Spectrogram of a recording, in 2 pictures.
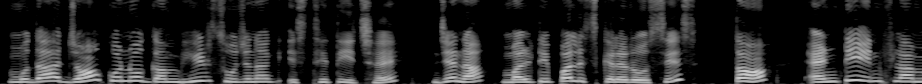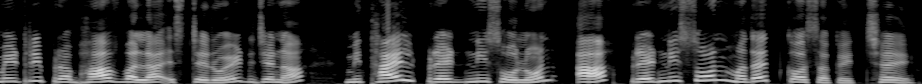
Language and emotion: Maithili, neutral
